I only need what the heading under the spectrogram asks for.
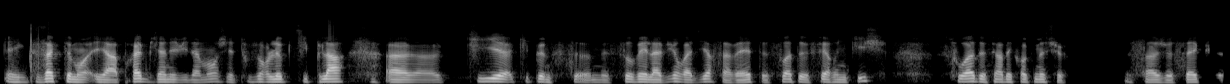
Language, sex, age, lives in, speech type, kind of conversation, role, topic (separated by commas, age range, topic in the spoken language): French, male, 35-39, France, conversation, podcast, guest, Comment organises-tu concrètement tes repas de la semaine ?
